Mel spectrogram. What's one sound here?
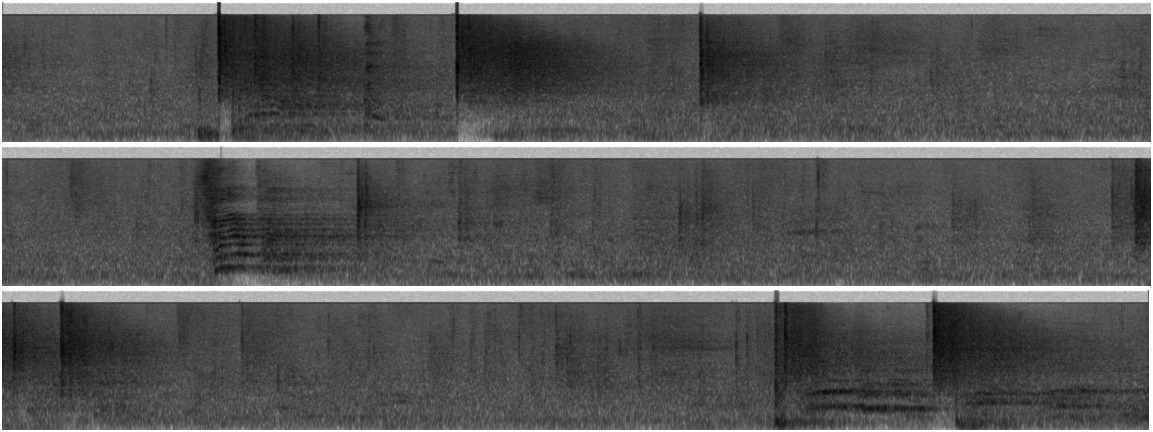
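Bamboo swords clack sharply against each other and against armour in an echoing hall.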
